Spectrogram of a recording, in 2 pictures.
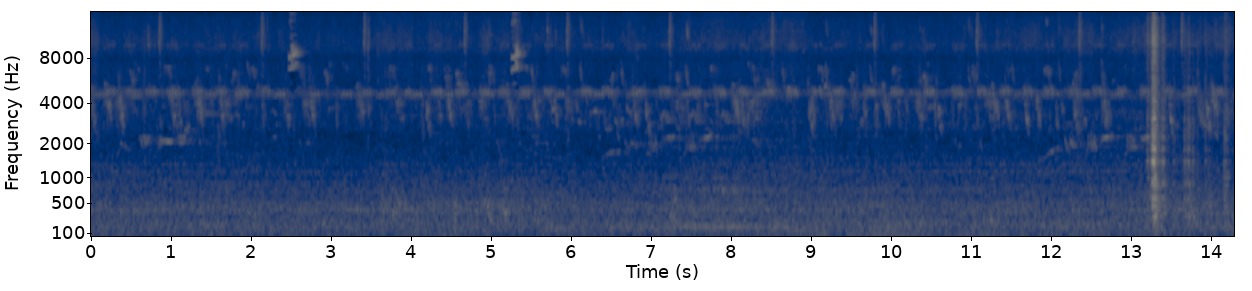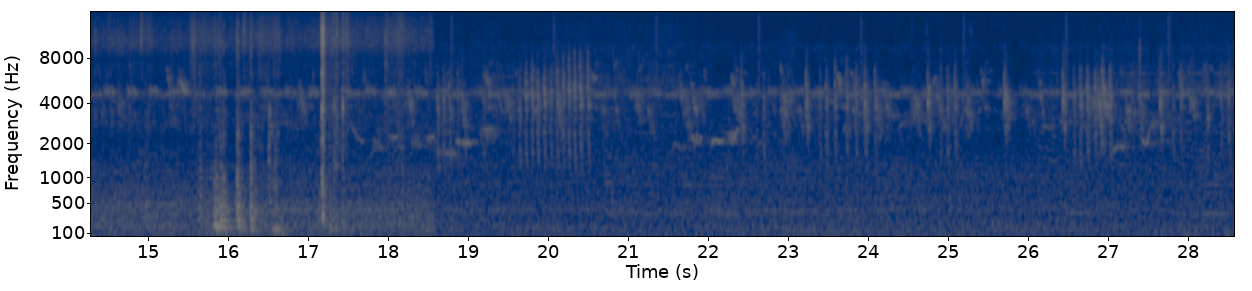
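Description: Female golden oriole landing at the nest: one sharp knock about 13 seconds in, then a few low thumps and bustling of wings around 16 to 17 seconds, over a steady high insect trill. Short, high bird chirps come scattered through the later part.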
